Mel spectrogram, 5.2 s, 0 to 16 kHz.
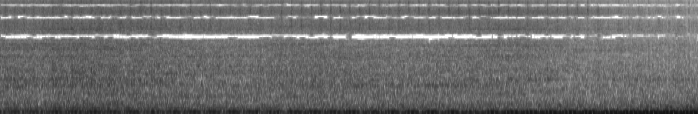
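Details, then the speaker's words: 1985 Porsche 928S V8 running after fuel pump and filter replacement and a quart of oil topped up, having sat over the winter. Steady, even low rumble with a slight swell and no knocks or misses: normal idle. "Well, we're running. Risky business lives."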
